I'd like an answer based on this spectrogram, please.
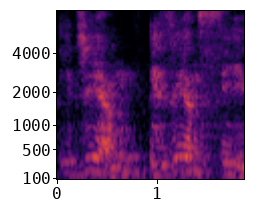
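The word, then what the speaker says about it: Aegean Sea: 이게 이제 우리가 보통 에게해라고 하는, 영어로는 발음이 상당히 다른데 이지언 씨 그렇게 말해요.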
